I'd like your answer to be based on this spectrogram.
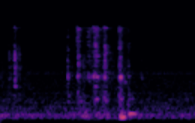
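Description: Keys being tapped on a computer keyboard while a Linux crontab command is entered; a few soft, scattered clicks, close and quiet, with no voice.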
